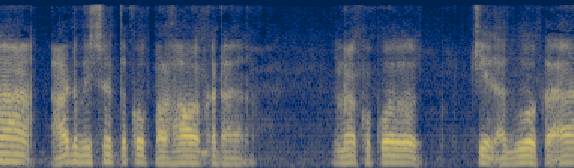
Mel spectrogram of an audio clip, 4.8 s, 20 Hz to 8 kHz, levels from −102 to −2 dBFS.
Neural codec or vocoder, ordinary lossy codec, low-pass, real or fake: codec, 16 kHz, 4 kbps, FreqCodec, smaller model; MP3, 64 kbps; 7.2 kHz; fake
